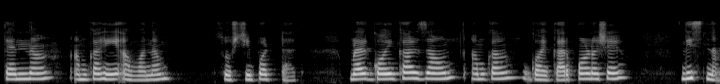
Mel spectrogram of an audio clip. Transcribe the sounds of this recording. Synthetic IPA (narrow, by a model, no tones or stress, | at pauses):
t̪ɛ̃nːaamkãɦĩʔaʋanam | soɕt͡ɕĩpəɽt̪at̪ | m̤əɭaɡɔ̃jkaɾd͡zawnamkãɡɔ̃jkaɾpəɳəɕẽ | d̪isna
